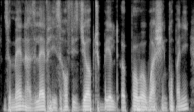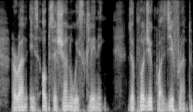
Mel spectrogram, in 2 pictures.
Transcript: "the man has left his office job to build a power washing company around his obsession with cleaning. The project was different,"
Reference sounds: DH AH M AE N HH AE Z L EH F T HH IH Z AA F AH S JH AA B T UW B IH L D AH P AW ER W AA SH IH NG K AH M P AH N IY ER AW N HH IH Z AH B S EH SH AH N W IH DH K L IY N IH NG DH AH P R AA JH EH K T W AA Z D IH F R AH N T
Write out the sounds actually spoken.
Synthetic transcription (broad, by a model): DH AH M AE N HH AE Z L EH F T HH IH Z AA F AH S JH AA B T UW B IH L D AH P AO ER W AA SH IH NG K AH M P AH N IY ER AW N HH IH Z AH B S EH SH AH N W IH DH K L IY N IH NG DH AH P R AA JH EH K T W AA Z D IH F R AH N T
